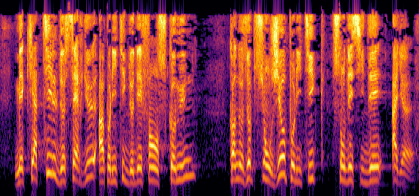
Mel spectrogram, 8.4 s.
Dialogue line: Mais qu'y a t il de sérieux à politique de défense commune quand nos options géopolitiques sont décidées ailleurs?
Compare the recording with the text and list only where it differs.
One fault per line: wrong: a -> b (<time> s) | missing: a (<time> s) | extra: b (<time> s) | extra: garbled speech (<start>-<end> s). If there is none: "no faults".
no faults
